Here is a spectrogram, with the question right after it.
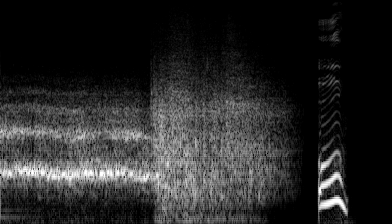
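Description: A car drives with a steady engine hum, then breaks into a long loud tire skid that fades out, followed by a brief sharp tonal squeal; no talking.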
